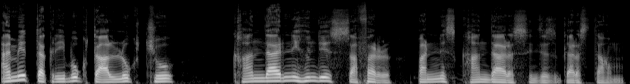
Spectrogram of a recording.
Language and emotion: Kashmiri, neutral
